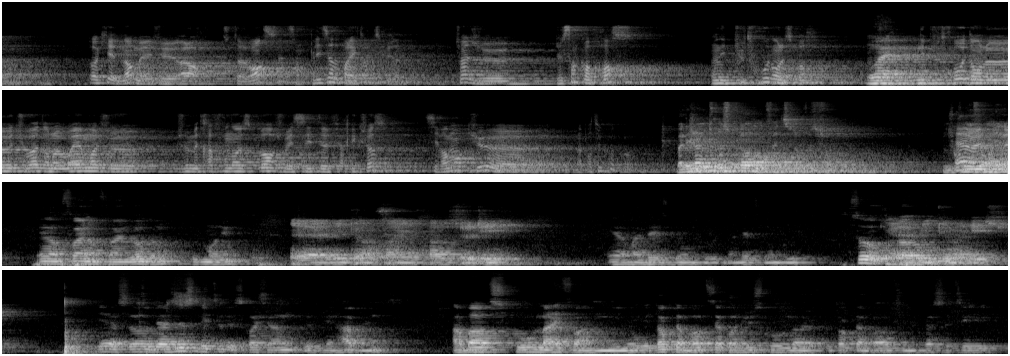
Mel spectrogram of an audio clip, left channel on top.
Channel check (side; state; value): both; different; correlation 0.00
